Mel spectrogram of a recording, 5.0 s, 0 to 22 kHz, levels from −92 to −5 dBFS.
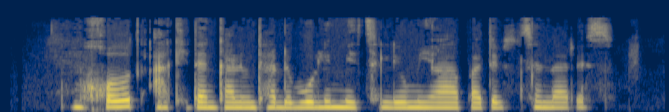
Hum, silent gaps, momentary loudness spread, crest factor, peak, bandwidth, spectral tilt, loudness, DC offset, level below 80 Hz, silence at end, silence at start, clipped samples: none; none; 11 LU; 18 dB; -2 dBFS; 11.5 kHz; -6.5 dB/octave; -21 LUFS; under 0.1%; -68 dBFS; 0.45 s; 0.55 s; under 0.1%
